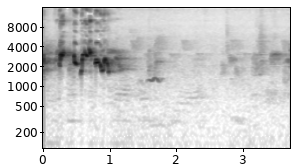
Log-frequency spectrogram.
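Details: A red-whiskered bulbul gives one loud, fast warbled phrase of bright looping whistles in its long wild-style song with 'rik' notes, followed by a faint low whistle and near quiet.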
